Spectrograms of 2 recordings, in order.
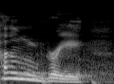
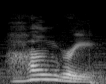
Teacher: o som do H no inglês, ele é pronunciado, não é um som mudo como no português. Então, se fala como se tivesse um som de um R do português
